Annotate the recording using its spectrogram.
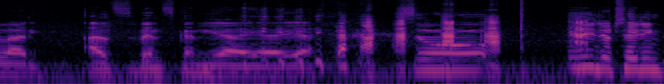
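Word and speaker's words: Allsvenskan: Alsvenskan. Sema Alsvenskan, Larry. Alsvenskan.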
